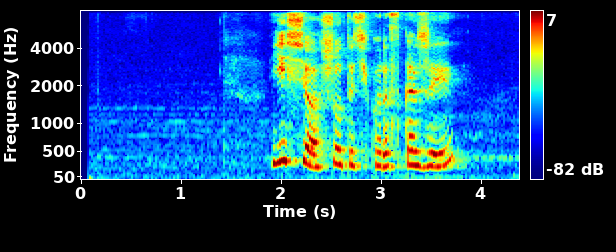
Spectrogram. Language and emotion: Russian, positive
